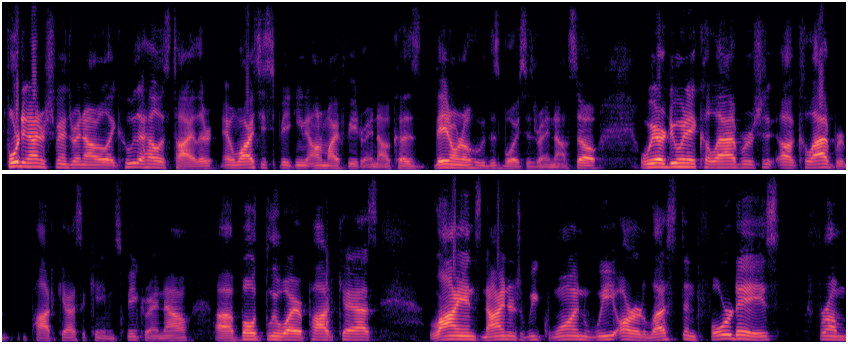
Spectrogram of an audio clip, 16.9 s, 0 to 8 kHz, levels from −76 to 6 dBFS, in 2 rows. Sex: male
